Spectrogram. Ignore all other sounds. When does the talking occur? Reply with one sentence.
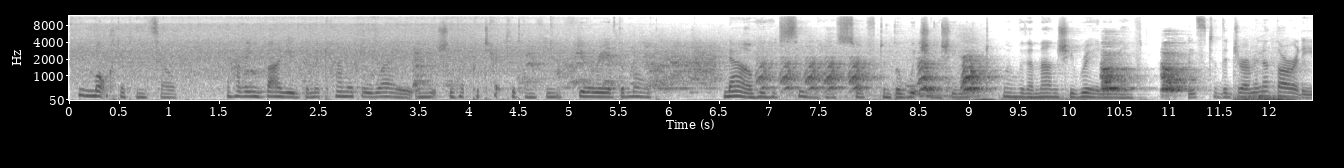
You can hear the talking from 0.0 to 12.3 s.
